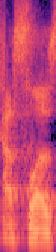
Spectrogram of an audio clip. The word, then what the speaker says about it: Tesla: Ole is Norwegian, and he had gone out and bought one of the first Teslas that was available in Norway.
